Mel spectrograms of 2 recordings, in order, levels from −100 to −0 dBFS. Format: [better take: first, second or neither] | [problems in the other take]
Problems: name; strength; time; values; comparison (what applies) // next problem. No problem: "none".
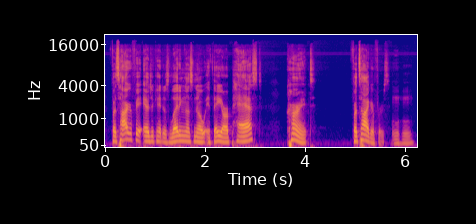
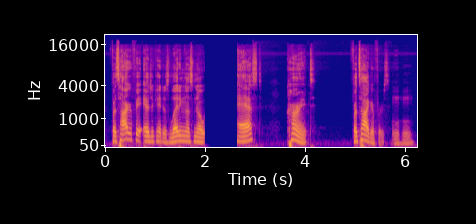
first | audio cutting out; at 2 s for 0.5 s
